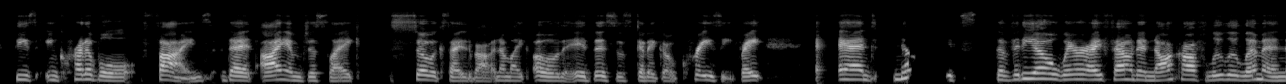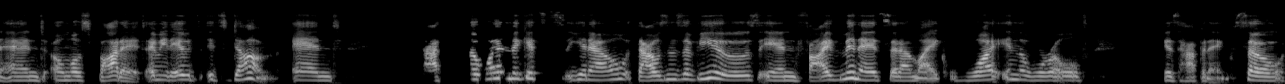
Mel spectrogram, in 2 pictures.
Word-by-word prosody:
these 220 -4 -4
incredible 205 +2 -2 0.2
finds 210 -5 +4
that 190 -2 +4
I 200 +2 +9
am 190 -5 -1
just, 175 +1 -9
like, 160 0 -2 0.3
so 220 -2 -3
excited 165 -3 -1
about, - - -4
and 185 - -7
I'm 180 - -4
like, 175 -1 -8
"Oh, 185 -3 -1
i 185 +1 -4
this 190 -3 -2
is 170 -1 -13
gonna - - -3
go - - -9
crazy," 360 -7 -1
right? 185 +2 +4 0.7
And 225 -2 +6 0.2
no, 255 +5 0 0.4
it's 415 - -10 0.2
the 215 -1 -4
video 260 +4 +3
where 230 0 +2
I 220 0 +8
found 225 0 +3
a 205 - +2
knockoff 220 +3 +3
Lululemon 200 -2 -2
and 185 -1 -4
almost 190 -1 -5
bought 200 +4 +3
it. 285 -1 -3
I 195 - +3
mean, 210 -3 -1
it 215 +2 0
it's 205 -5 -10
dumb, 275 +9 0 0.2
and 190 -2 -2 0.8
that's - - -2 0.3
the 235 - +2
one 265 +3 +2
that 260 -2 0
gets, 265 -1 -2 0.2
you 230 +1 -5
know, 210 +4 +1
thousands 200 +6 +2
of 235 - -3
views 205 -7 0
in 185 -1 -1
5 200 +6 +2
minutes, 220 -8 +3
and 180 0 +1
I'm 175 0 -1
like, 90 0 -1
"What 195 +5 0
in 230 - -6
the 215 -2 -5
world 190 0 -5 0.8
is - - -4
happening?" 285 -4 -6
So 180 -2 +1
200 Hz, 155 wpm, -23 LUFS, 185-230 Hz, 0.8 s, I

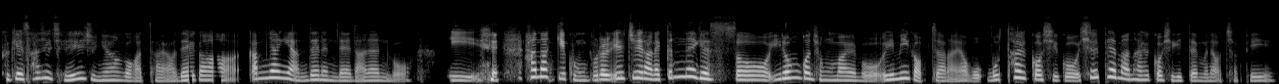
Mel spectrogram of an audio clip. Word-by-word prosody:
그게 245 +2 +2
사실 280 +4 -2
제일 235 +4 0
중요한 195 -3 -3
것 170 - -2
같아요. 160 -1 -7
내가 205 +1 0 0.3
깜냥이 290 -1 +2
안 180 -4 -3
되는데 200 -5 -1
나는 180 +1 -4
뭐 185 - -10 0.3
이 190 -2 -3 0.4
'1 345 +1 +4
학기 325 -7 +4
공부를 205 0 +2
일주일 285 0 +3
안에 235 -2 +5
끝내겠어.' 235 - +2
이런 295 +8 +3
건 275 -2 +4
정말 195 -4 -2
뭐 - - -4
의미가 255 +6 +3
없잖아요. 170 -1 -5
뭐 145 0 -4
못할 225 - +1
것이고 190 -8 -1
실패만 320 - +1
할 215 -1 -1
것이기 195 -4 -4
때문에 170 -2 -6
어차피. 175 +1 -8
215 Hz, 340 characters per minute, -21 LUFS, 185-275 Hz, 0.4 s, 안에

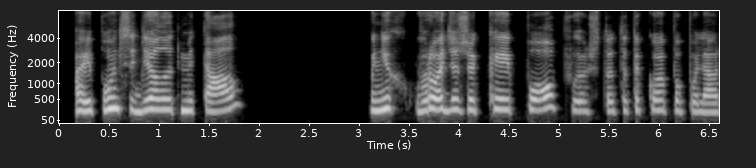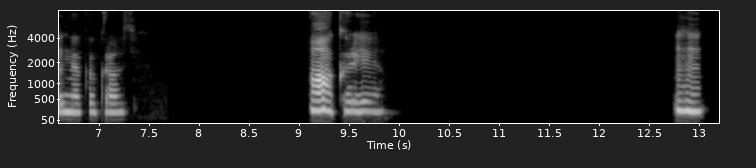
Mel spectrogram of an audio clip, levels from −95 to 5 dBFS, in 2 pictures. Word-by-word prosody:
А 220 +1 +3
японцы 250 +3 +3
делают 255 +3 +2
металл? 230 - +1 1.3
У 230 - -1
них 260 +4 +2
вроде 255 +2 +4
же 245 +2 0
кей-поп, 255 +3 +1
э, 220 -1 -3
что-то 220 +2 -8
такое 240 +1 -4
популярное 205 -4 -4
как 205 -1 -14
раз. 200 0 -9 1.7
А, 230 -1 +5
Корея. 215 0 -9 2.9
Мгм. 230 -2 -1
230 Hz, 80 wpm, -23 LUFS, 215-250 Hz, 2.9 s, А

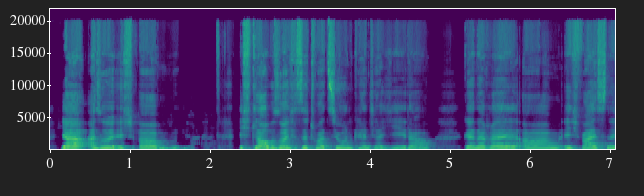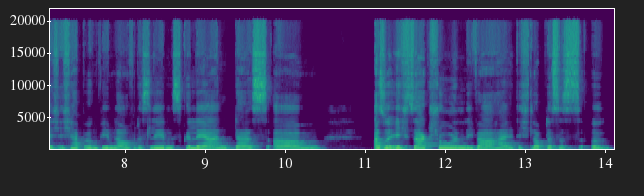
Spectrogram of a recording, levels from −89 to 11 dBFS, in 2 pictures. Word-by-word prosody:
Ja, 255 -2 +7
also 210 0 +3
ich 190 -2 +1
ähm, 170 -4 -1 0.7
ich 195 -1 +2
glaube, 205 +4 +4
solche 205 -1 +2
Situationen 200 -1 +2
kennt 180 -3 -6
ja 155 - -6
jeder 160 - -6 0.4
generell. 250 +3 +2
Ähm, 195 0 -2
ich 200 0 -1
weiß 225 +4 +1
nicht, 230 0 -1
ich 205 +1 -5
habe 215 0 -2
irgendwie 210 0 -1
im 195 - -1
Laufe 200 +2 -4
des 195 -1 -5
Lebens 195 +1 -1
gelernt, 185 +9 -1
dass 180 0 +1
ähm, 175 0 -4 0.6
also, 200 0 +3
ich 230 +1 +1
sage 205 -3 +1
schon 200 +5 +1
die 210 -4 -3
Wahrheit. 195 - -2
Ich 210 0 -7
glaube, 175 0 -2
das 180 0 +1
ist 175 0 0
äh, 170 -1 -1
195 Hz, 155 wpm, -24 LUFS, 180-215 Hz, 0.7 s, Ja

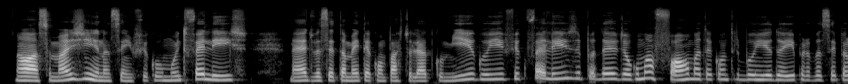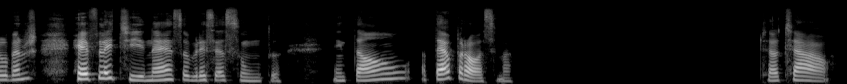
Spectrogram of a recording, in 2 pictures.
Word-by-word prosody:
Nossa, 180 -2 +7
imagina. 205 0 +2
Assim, 170 -1 -4
fico 185 +3 -9
muito 190 +2 -4
feliz, 210 -4 +1 0.4
né, 175 +2 +3
de 175 - -12
você 180 +1 -1
também 175 -1 -1
ter 180 0 -2
compartilhado 170 -1 -3
comigo 210 +8 -3
e 245 +1 -2
fico 255 +1 -9
feliz 265 +2 0
de 275 - -7
poder, 255 0 -1
de 240 - -3
alguma 250 +5 0
forma, 235 0 +2
ter 235 -1 -7
contribuído 225 -2 -4
aí 205 0 -1
para 210 -2 -9
você 205 +1 -7
pelo 210 0 -4
menos 240 +7 -3 0.3
refletir, 250 -5 +4
né, 195 +4 +2
sobre 200 -3 -5
esse 200 -1 -6
assunto. 170 -5 -9 0.5
Então, 225 +11 -2
até 230 +2 +5
a 275 - +4
próxima. 150 - -1 2.5
Tchau, 175 0 -4
tchau. 180 -6 -1
205 Hz, 140 wpm, -22 LUFS, 180-240 Hz, 2.5 s, Nossa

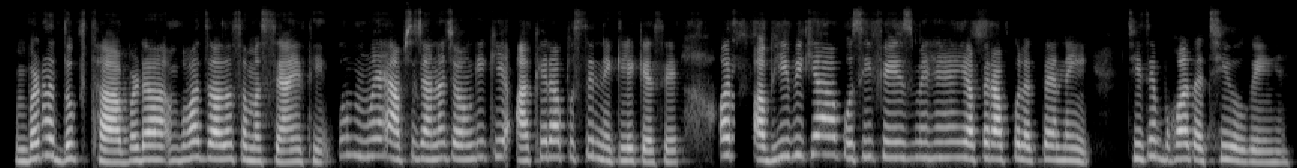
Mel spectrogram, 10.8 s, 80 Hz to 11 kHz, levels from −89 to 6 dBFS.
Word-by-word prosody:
बड़ा 275 +9 +3
दुःख 265 +3 -1
था 210 -1 +9
बड़ा 255 +4 +3
बहुत 260 +5 0
ज़्यादा 270 -1 +5
समस्याएँ 230 -4 0
थी 215 - -4
तो 335 - -11
मैं 325 0 -5
आपसे 260 +3 -7
जानना 275 +1 0
चाहूँगी 275 +1 -2
कि 315 - -5
आखिर 240 +6 +2
आप 305 0 0
उससे 300 +2 -8
निकले 235 -3 -2
कैसे? 215 -1 -3 0.4
और 335 0 +4 0.2
अभी 250 +6 +2
भी 340 +1 -4
क्या 355 +2 0
आप 345 - -2
उसी 305 +2 -5
फ़ेज़ 290 -1 -5
में 290 0 -6
हैं 290 0 -6
या 270 - +5
फिर 275 0 -2
आपको 265 +1 +4
लगता 245 +1 -2
है 255 - 0
नहीं, 235 -4 -3 0.4
चीज़ें 290 +2 -4
बहुत 270 +1 +2
अच्छी 240 +2 -3
हो 235 -3 0
गई 210 -1 -5
हैं? 205 0 -12
265 Hz, 220 wpm, -23 LUFS, 235-290 Hz, 0.4 s, था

